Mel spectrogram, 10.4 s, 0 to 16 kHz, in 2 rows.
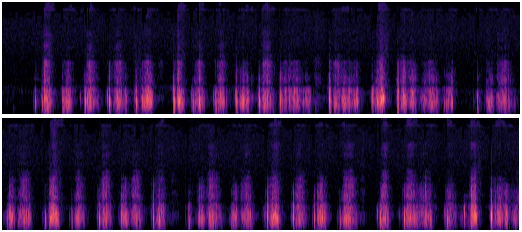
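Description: A fine metal Pilot Elite 95S fountain-pen nib, held in the fingers, writes Korean handwriting across a flat sheet of white writing paper on a desk. Short, dry scratching strokes follow one another in a rapid, steady rhythm with brief pauses. Their energy sits mostly in the low mids, with faint brighter edges.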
